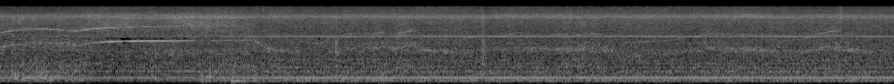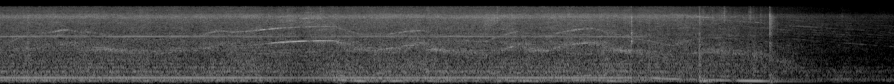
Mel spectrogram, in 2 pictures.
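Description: Electrolux Z350E cylinder vacuum cleaner running steadily with a red turbo brush head on a metal tube, a high whine in it rising and falling several times. About fifteen seconds in the motor is switched off and runs down over about two seconds.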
